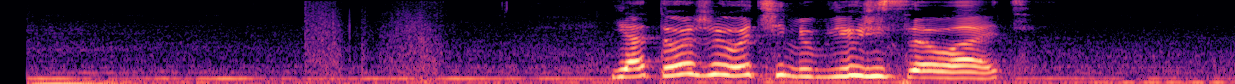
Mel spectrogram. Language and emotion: Russian, positive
